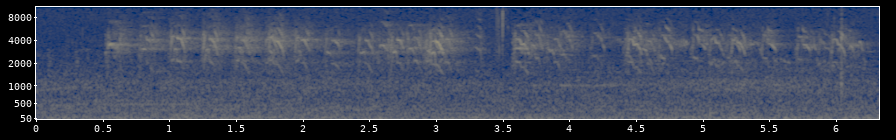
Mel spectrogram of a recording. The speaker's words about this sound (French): ici, en ce moment, nous entendons les oiseaux. On entend la ville qui, qui bruisse.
